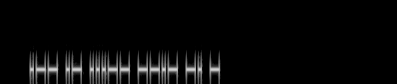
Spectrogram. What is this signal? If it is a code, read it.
Morse code, heard as a keyed tone, about 40 wpm, 700 Hz. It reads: WA3QNT
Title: Call Signs Repeated 2x - 40wpm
